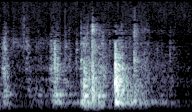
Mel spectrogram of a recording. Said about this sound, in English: So the searchers figure out a way that they can get them alone in a hotel room. Shove a chair under the door now, Max.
